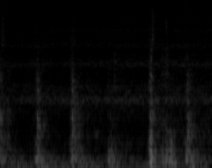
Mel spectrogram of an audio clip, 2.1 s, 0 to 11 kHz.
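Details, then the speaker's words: 2007 Jeep Wrangler JK steering with the wheel rocked back and forth: dull clunks about every third of a second. Movement is seen at the worn tie rod end on the drag link by the pitman arm; replacing the drag link and steering damper. "so this is the problem this tie rod end here is what's causing keep going Cole"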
